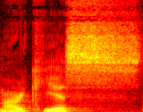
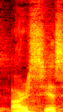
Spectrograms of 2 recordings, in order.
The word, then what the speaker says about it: Arceus: Arceus Legends?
